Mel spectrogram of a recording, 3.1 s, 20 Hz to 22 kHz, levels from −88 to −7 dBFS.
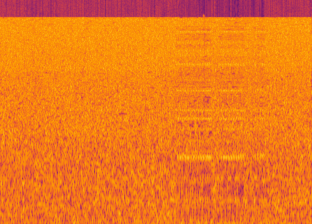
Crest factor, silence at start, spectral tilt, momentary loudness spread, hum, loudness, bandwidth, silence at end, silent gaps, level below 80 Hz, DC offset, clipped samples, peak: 6 dB; 0 s; 0.5 dB/octave; 1 LU; none; -3 LUFS; over 20 kHz; 0 s; none; -34 dBFS; 0.9%; 4%; 0 dBFS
